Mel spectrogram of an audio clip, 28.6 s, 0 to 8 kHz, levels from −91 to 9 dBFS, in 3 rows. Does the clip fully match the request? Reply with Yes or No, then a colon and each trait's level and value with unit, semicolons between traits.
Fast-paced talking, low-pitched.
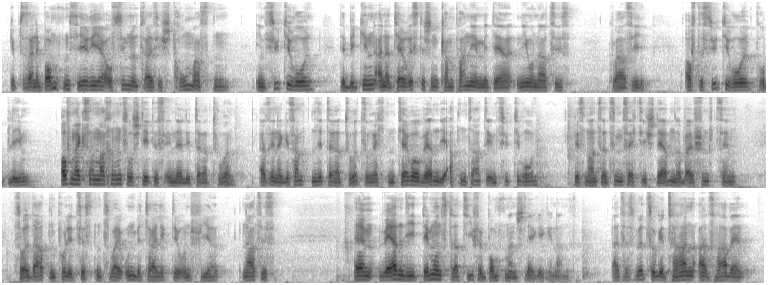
No: average, 140 wpm; low, 115 Hz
